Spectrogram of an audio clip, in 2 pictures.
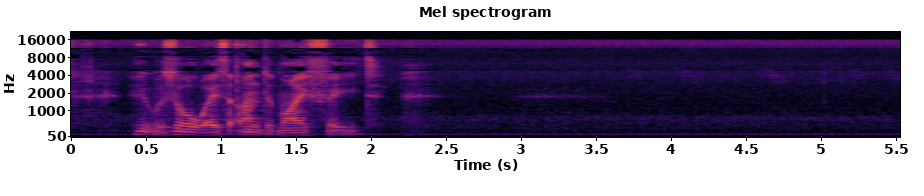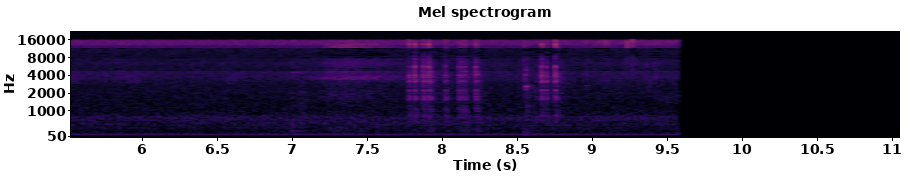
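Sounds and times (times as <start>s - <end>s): faint low hum: 0.0s - 9.6s.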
